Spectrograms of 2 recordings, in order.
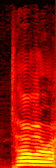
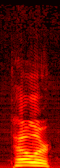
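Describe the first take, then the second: First: Higher, louder call, pressing harder. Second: Firm raised call to a congregant; urging her to speak up. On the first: Pastor pressing a shy congregant, calling out higher and louder. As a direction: push her to answer now, full voice. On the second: Pastor calling across the room, firm and raised. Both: Real, not acted.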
